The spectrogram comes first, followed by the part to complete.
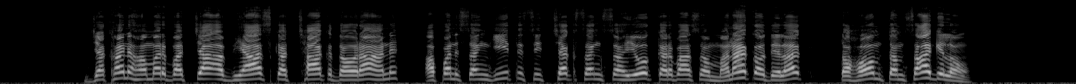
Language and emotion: Maithili, angry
